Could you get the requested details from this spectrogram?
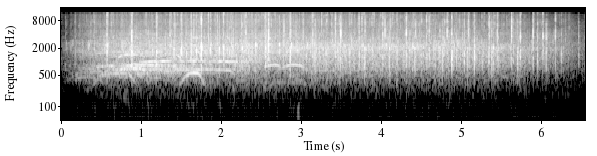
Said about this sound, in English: I'm going to tell you the number, and then I want you to cheer wildly at all campuses.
